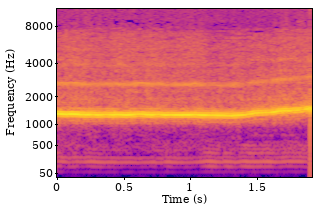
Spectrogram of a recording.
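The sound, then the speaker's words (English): A person hums and whistles at the same time, a steady high whistle over a low buzzing hum, imitating an alien spacecraft. The sustained eerie tone holds fairly loud for two seconds. “Yeah, and the techniques that the aliens told me is you hum like oh, and whistle. Then you do it at the same time.”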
